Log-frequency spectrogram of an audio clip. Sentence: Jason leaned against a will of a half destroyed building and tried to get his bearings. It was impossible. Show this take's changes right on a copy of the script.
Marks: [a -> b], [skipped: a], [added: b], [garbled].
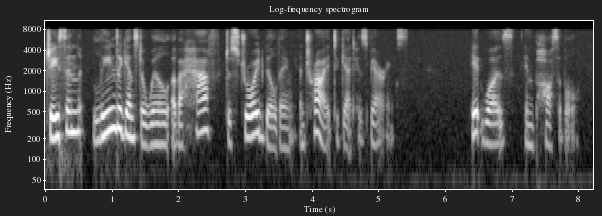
Jason leaned against a will of a half destroyed building and tried to get his bearings. It was impossible.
